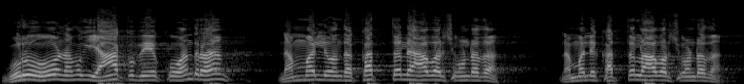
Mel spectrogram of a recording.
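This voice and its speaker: Male swami, devotional sermon, North Karnataka accent, rhetorical questions, smooth resonant voice, reverberant ashram hall. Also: high voice, unhurried, bright, forceful tone. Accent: North Karnataka Kannada. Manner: rhetorical questions, repeats key phrases. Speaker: swami giving a spiritual discourse.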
